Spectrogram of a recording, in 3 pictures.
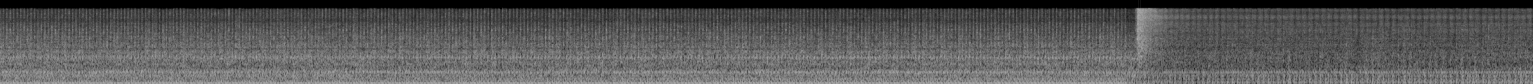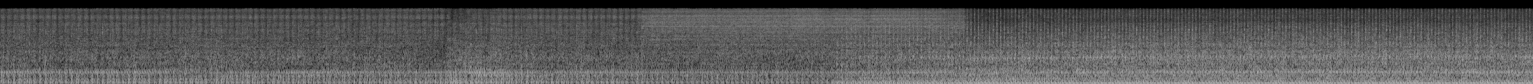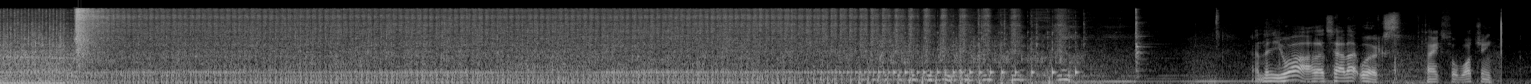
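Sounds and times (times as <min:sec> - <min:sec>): air compressor engine running: 0:00.0 - 0:42.3
sharp pop of air: 0:11.4 - 0:11.9, 0:31.4 - 0:31.9
air hissing: 0:11.4 - 0:14.0, 0:16.5 - 0:25.0, 0:31.4 - 0:36.2.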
